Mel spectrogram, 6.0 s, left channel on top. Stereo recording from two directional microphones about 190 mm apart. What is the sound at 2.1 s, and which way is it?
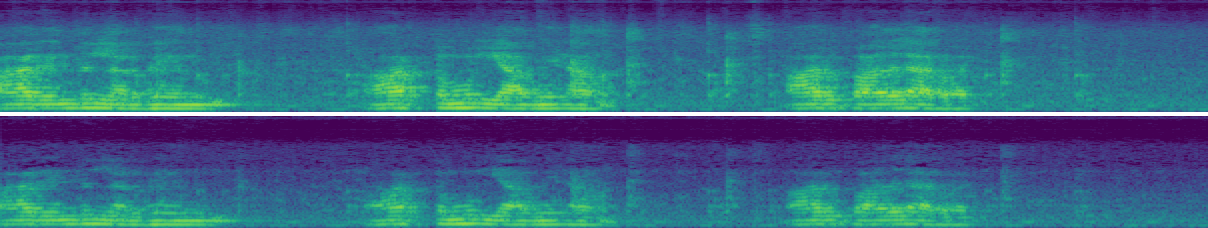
Speech, 20° left (ahead or behind).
